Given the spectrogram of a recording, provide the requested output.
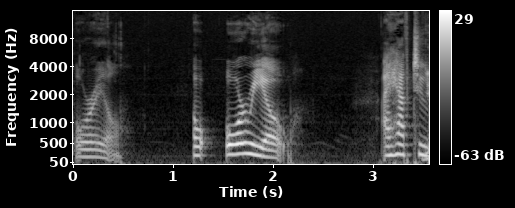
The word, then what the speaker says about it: Oreo: Last week, Todd Takei at Tooth Takei said, when says Oreo, I hear Oriole.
